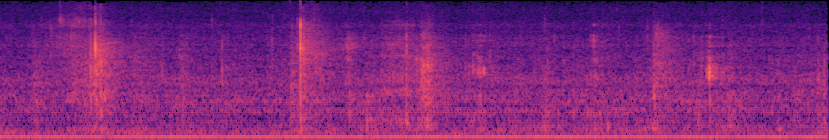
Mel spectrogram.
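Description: A person biting into and chewing a battered piece of cooked rabbit close to the microphone, with about five short, crisp crunches of the coating spread through the chewing.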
